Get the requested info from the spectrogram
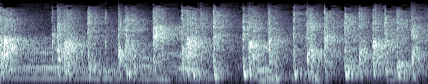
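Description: Small audience applauding, a dense patter of irregular hand claps.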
